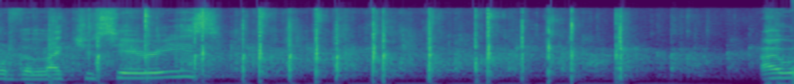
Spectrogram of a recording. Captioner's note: applause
